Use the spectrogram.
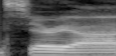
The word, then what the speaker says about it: Syria: the chat is saying the a in syria is pronoun isn't pronounced as the letter but the ah i understand i i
